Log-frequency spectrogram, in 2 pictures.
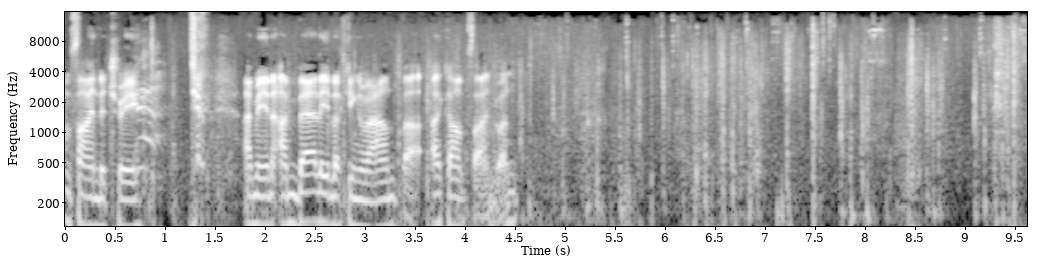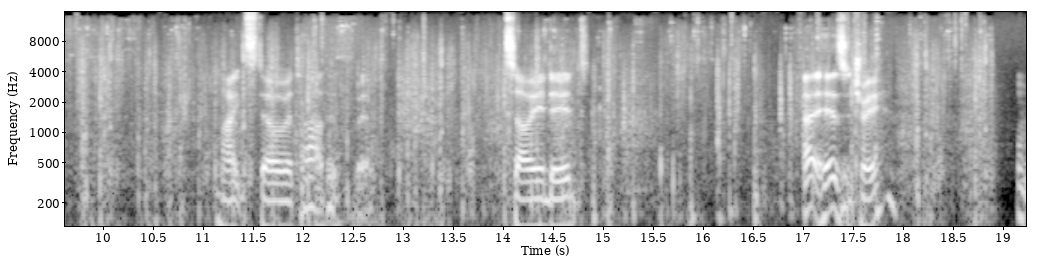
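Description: A horse's hooves gallop steadily over the ground.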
